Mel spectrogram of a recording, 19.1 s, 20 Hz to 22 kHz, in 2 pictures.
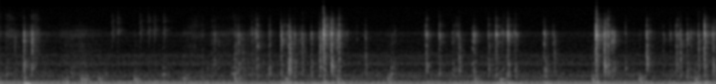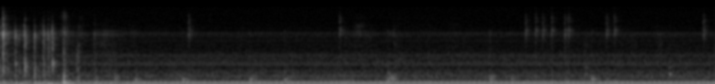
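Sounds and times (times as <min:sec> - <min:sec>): keyboard typing: 0:00.0 - 0:00.6, 0:01.3 - 0:10.9, 0:16.6 - 0:17.9
steady low hum: 0:00.0 - 0:19.0.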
